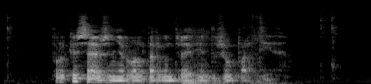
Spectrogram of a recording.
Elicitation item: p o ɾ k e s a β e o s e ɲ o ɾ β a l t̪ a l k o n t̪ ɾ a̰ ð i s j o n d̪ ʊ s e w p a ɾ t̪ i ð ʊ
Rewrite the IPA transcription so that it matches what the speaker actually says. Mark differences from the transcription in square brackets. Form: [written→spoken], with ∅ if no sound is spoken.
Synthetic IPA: p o ɾ k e s a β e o s e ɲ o ɾ β a l t̪ a [l→ɾ] k o n t̪ ɾ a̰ ð i [s→θ] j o n d̪ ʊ s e w p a ɾ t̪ i ð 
